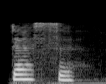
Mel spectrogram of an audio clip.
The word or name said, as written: deci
